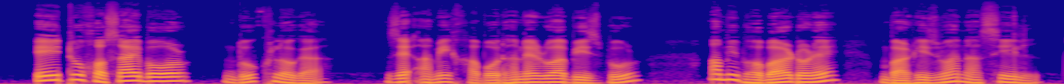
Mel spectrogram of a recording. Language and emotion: Assamese, sad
